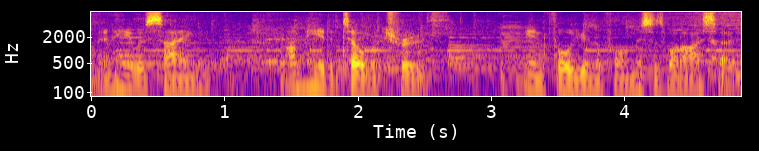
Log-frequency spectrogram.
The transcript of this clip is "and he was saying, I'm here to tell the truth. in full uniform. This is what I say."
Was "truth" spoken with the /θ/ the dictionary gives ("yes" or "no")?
yes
